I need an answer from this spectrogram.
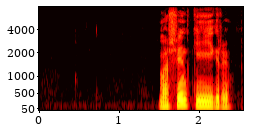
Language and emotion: Russian, neutral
